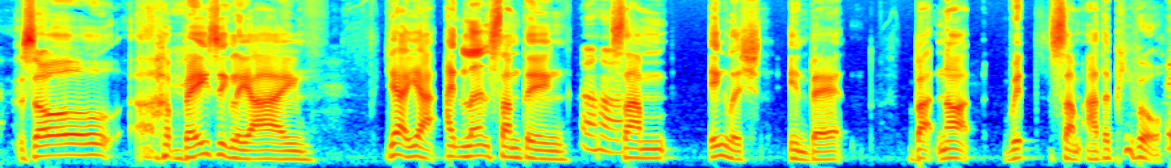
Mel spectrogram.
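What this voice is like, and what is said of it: Mixed American and British accent. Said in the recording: “my accent is kind of funny, because it mixed up with Americans and the British”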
